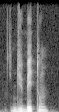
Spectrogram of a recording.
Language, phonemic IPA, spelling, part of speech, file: French, /be.tɔ̃/, béton, noun / verb, Fr-béton.ogg
- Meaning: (noun) concrete; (verb) only used in laisse béton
